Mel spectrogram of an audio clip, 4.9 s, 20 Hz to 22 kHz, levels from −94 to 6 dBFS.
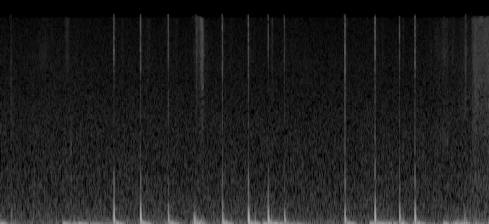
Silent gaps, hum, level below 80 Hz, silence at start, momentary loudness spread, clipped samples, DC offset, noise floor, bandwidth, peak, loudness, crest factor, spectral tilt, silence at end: none; none; -46 dBFS; 0 s; 17 LU; under 0.1%; under 0.1%; -58 dBFS; 16.5 kHz; -20 dBFS; -45 LUFS; 20 dB; -6 dB/octave; 0 s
